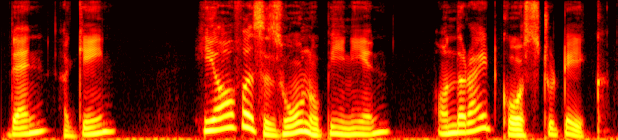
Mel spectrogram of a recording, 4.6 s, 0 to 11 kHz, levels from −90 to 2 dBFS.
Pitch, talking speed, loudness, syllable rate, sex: 180 Hz, 170 wpm, -17 LUFS, 5.1 syllables/s, male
